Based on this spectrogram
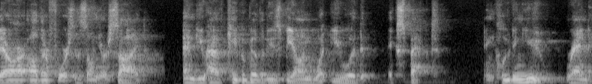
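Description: Putting on a character voice, a man speaks at a moderate pace with a very deep, low pitch and a slight echo. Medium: actual play. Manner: solemn, formal, measured.

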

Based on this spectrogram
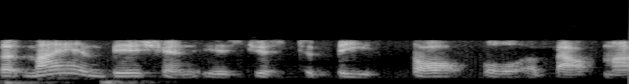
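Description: In a Southern US accent, a man talks at a moderate pace. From Alabama. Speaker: writer and software worker. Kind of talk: casual chat. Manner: halting.

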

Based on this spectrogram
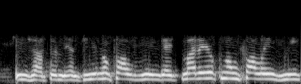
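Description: Pitched high, a woman talks at a fairly quick pace with ordinary pitch variation. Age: 40s. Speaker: prank call victim. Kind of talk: phone conversation. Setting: phone call.

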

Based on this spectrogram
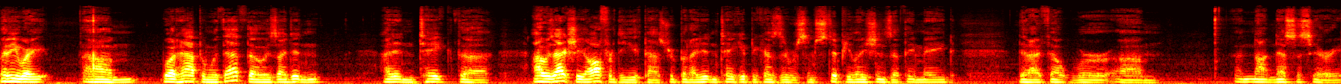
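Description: A somewhat breathy man's voice with an American accent, fairly even intonation and a moderate pace. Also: medium pitch for a man. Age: 50s. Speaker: pastor. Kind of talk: casual interview.

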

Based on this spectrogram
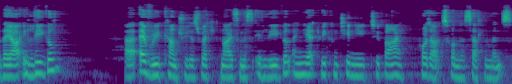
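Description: With a plain, everyday voice, a woman talks at a fairly quick pace and medium pitch with fairly even intonation. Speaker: politician. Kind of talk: panel debate.

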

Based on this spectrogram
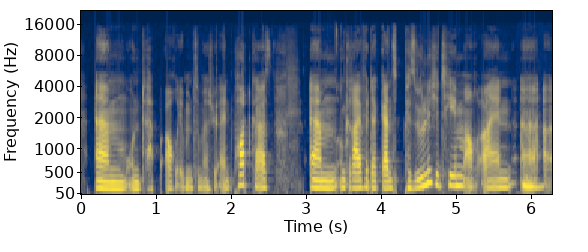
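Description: A woman with a very deep, low voice talks at a moderate pace, her pitch varying in an ordinary way while her loudness swings widely. The sound is dry and close with no echo, in a very clean recording with a silent background. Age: 20s. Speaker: fashion blogger and entrepreneur. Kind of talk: casual chat. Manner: many fillers and hesitations.

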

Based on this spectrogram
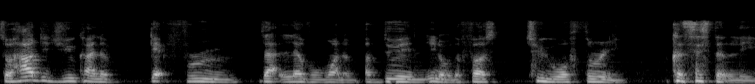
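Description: His voice is medium in pitch and somewhat breathy. The man speaks at a fairly slow pace with ordinary pitch variation. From England, Essex. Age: 20s. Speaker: podcast host. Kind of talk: interview. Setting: remote call across time zones.

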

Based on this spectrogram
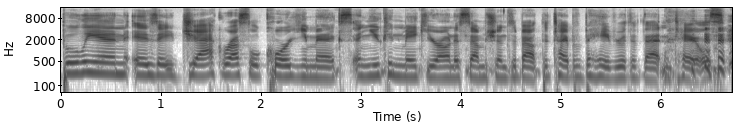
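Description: With an American accent, a woman speaks at a moderate pace and a medium pitch, using ordinary pitch variation and hardly any pauses, on a very clean recording with a silent background. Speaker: comedy podcast co-host. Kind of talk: casual chat. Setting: house basement. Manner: animated.

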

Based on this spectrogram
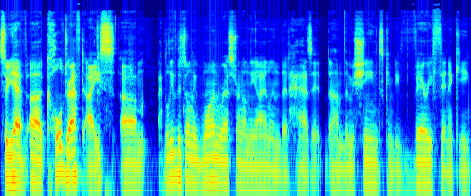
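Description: With an American accent, a man talks at a fairly quick pace with hardly any pauses, his very deep, low pitch carrying lively intonation on a very clean recording with a silent background. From US South, Atlanta. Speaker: bartender and mixologist. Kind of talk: radio interview with cocktail demonstration. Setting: radio studio.

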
